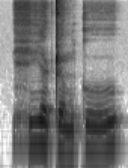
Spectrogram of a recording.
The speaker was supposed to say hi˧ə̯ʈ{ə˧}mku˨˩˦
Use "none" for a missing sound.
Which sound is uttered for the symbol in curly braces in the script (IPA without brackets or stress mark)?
ə˨˩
